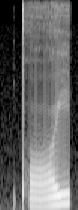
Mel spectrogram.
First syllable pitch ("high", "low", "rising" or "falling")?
rising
